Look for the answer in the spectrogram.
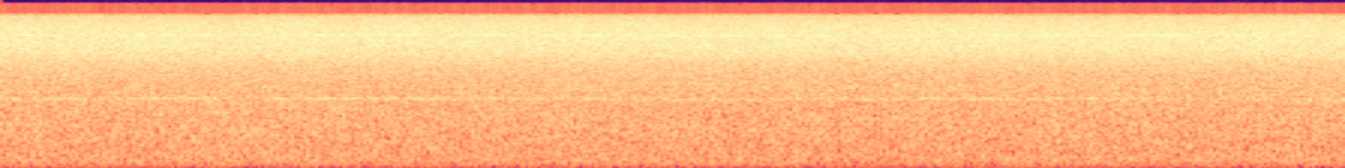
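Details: Jet motorcycle turbine with reworked afterburner stabilizer and ring nozzle, tested in garage: steady even roar with faint constant high tone, no surging or popping; stable at any turbine speed; stable afterburner operation.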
